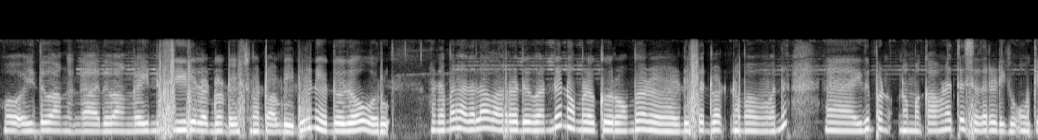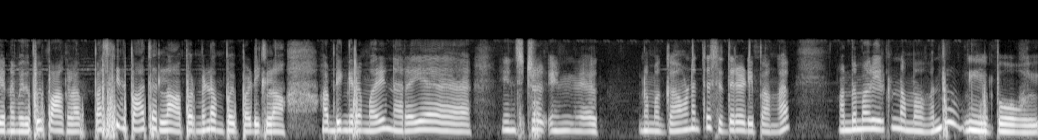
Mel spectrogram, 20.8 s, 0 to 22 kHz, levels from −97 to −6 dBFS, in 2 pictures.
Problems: none marked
